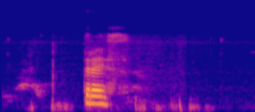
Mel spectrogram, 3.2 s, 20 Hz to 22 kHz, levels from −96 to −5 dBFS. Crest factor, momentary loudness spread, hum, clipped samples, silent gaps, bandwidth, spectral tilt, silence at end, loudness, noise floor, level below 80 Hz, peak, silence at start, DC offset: 22 dB; 27 LU; none; under 0.1%; none; 7.8 kHz; -4.5 dB/octave; 1.75 s; -27 LUFS; -74 dBFS; -82 dBFS; -12 dBFS; 1.05 s; under 0.1%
